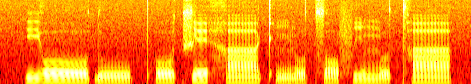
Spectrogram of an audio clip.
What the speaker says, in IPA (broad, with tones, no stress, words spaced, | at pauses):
joː˦˨ɗuː˨ pʰo˨˦t͡ʃe˦ haː˦kʼĩ˨ ɾo˨t͡sɔ˨fi˦ mʊ˨tʰa˦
